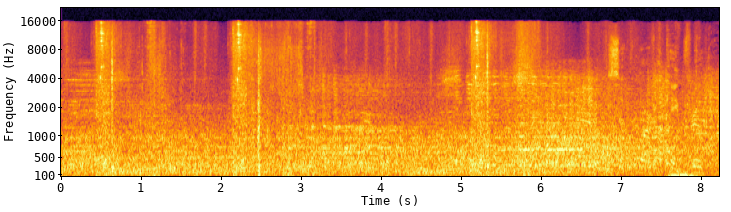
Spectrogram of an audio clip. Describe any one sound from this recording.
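Footsteps tread steadily up stone steps.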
